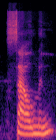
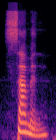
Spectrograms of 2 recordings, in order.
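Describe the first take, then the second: First: The L in the word is sounded. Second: The L in the word is silent. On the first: The speaker calls it wrong. "previously you might have thought it's salmon" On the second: The speaker calls it right. "So it's actually salmon. So silent L there"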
